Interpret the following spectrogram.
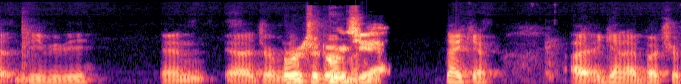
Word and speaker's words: Borussia Dortmund: But like Boris Dortmund, how do you say it? BBB in Germany. Borussia Dortmund.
